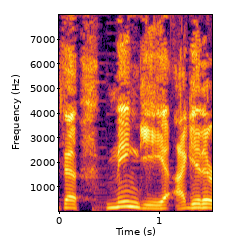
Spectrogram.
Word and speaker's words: Mingee: Like the Mingee, I get it right.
